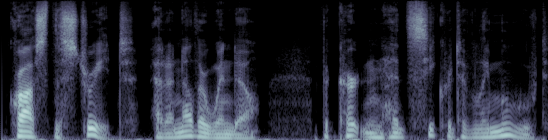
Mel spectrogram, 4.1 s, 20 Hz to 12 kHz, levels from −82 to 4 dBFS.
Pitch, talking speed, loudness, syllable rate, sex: 100 Hz, 160 wpm, -22 LUFS, 6.0 syllables/s, male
